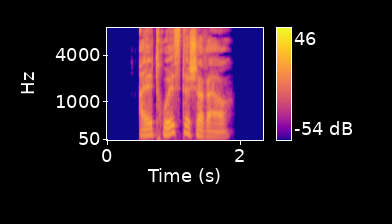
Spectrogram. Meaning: inflection of altruistisch: 1. strong/mixed nominative masculine singular comparative degree 2. strong genitive/dative feminine singular comparative degree 3. strong genitive plural comparative degree
- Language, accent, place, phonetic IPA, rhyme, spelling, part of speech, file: German, Germany, Berlin, [altʁuˈɪstɪʃəʁɐ], -ɪstɪʃəʁɐ, altruistischerer, adjective, De-altruistischerer.ogg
